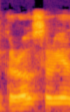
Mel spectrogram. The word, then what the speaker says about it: grocery: So it sounds just like two Grocery. syllables. Yeah, like that.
